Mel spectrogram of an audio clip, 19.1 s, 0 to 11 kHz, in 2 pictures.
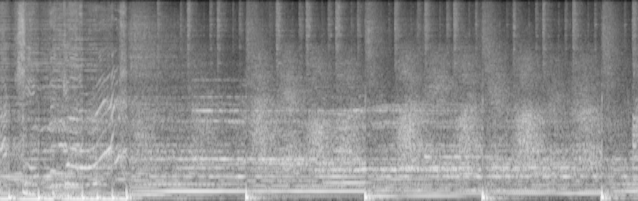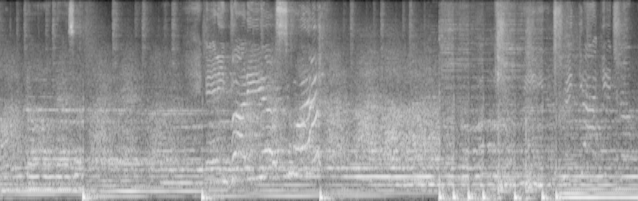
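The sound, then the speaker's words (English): A festival crowd at Splendor in the Grass 2017 sings along and cheers over a loud live band, the mass of voices blending with steady bass and drums for the whole stretch. “And this was a moment from Splendor in the Grass of 2017, which I love because of the crowd”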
